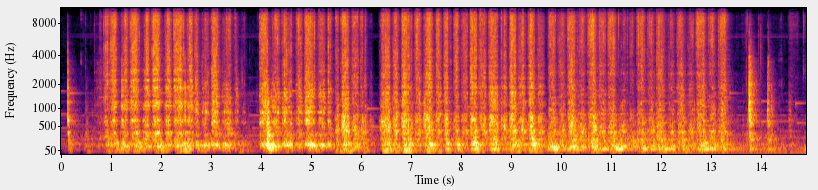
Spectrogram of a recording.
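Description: Orange peel being grated on a flat stainless steel grater: quick rasping strokes in three long runs, with short pauses about four and six seconds in. A sharp knock at the start of the second run is the loudest moment.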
